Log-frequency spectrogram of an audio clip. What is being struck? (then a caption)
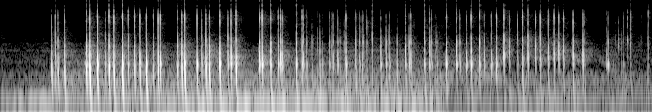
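Smartphone with glass back and metal frame. Fingertips and nails scratch and tap the camera lens cluster and glass back of a handheld iPhone-style smartphone with a metal frame, seen in a mirror. Rapid, irregular sharp clicks and scratchy crackles, roughly four per second, spread from a low midrange tone into bright highs. Each tap is dry and stops instantly with no ring.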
